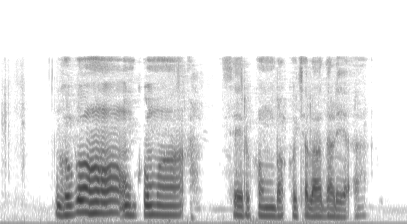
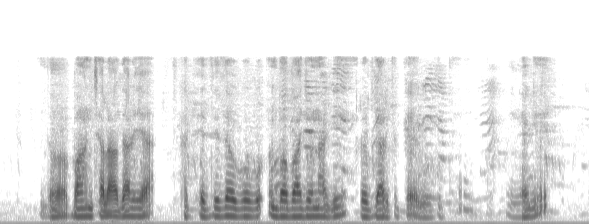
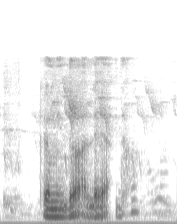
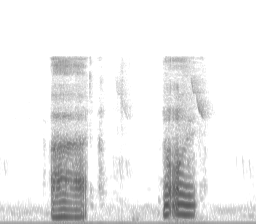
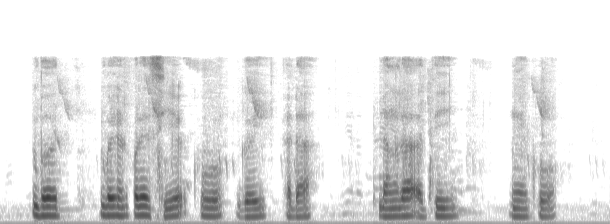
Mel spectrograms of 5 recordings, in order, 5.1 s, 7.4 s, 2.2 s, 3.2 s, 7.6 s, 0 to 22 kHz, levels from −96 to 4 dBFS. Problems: none marked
